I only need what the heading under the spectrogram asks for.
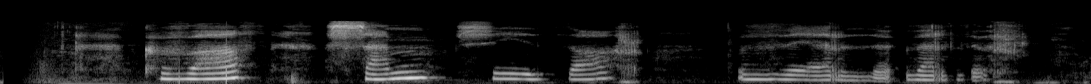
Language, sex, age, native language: Icelandic, female, 6, Icelandic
